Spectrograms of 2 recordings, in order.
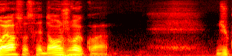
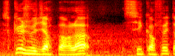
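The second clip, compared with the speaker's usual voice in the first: louder and higher, over traffic noise; louder restart; 5 semitones higher, 4 dB louder than usual. Real, not acted. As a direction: restart the phrase with more voice. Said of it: "j'attends que les voitures passent".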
